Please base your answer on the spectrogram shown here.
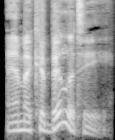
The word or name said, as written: amicability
